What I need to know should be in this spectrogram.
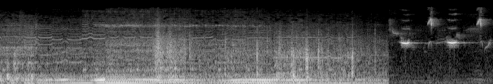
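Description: A car tyre spins on loose dirt.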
